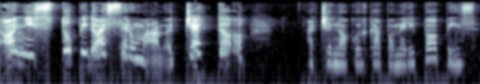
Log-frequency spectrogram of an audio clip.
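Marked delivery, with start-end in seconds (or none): 0.0-2.5 high, loud scornful starling; harsh retort. A narrator's reading. Starling lectures the baby on humans, harshly. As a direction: rail harshly at stupid humans. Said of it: "ribatté lo stornello duramente".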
